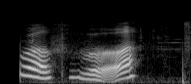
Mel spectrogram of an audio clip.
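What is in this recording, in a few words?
"ce4suo3", Mandarin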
